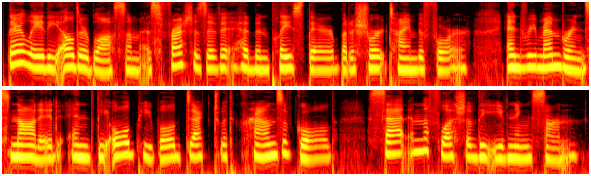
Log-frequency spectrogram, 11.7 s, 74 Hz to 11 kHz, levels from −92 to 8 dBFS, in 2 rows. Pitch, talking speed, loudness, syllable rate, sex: 210 Hz, 200 wpm, -18 LUFS, 5.0 syllables/s, female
